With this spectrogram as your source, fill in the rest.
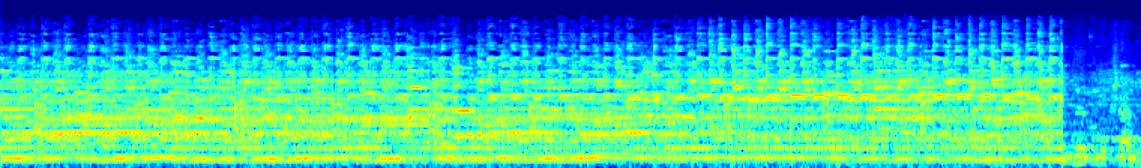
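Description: A crowd sings together in a large echoing hall.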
